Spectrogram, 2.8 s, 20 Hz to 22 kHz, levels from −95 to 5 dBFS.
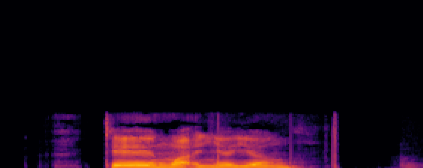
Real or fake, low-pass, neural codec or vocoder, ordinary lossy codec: real; 7.2 kHz; none; AAC, 32 kbps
